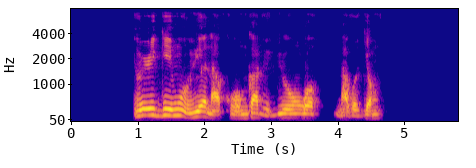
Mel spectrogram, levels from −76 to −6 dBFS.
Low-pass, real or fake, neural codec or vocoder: 7.2 kHz; fake; codec, 16 kHz, 4.8 kbps, FACodec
